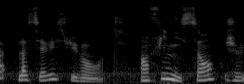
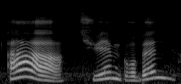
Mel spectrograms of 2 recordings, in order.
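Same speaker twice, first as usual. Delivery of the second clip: loud, high startled exclamation; shocked guardian demanding an answer; guardian's tone; 5 semitones higher, 8 dB louder, slower than usual. Acted. Uncle startled by his nephew's confession, loud and high. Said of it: "d'un véritable ton de tuteur".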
